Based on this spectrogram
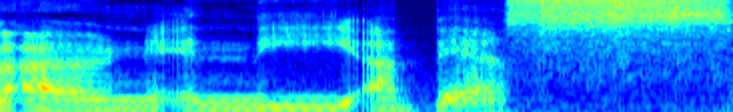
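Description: A man puts on a robotic character voice. It sits at a medium pitch. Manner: menacing.

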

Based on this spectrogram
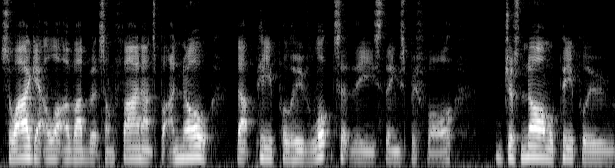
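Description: With a strong Lancashire accent, a man talks at a medium pitch with fairly even intonation. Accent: Lancastrian, thick. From Lancashire, England. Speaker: financial advisor, podcast host. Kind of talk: podcast monologue about finance. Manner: informal, conversational, slight hesitations.

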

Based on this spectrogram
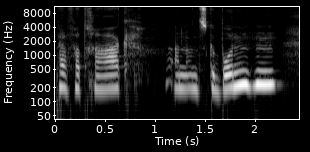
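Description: A woman with a fairly low pitch and a dark, mellow tone speaks on a very clean recording against a silent background. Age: 60s. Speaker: trained teacher, school founder. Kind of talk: interview.

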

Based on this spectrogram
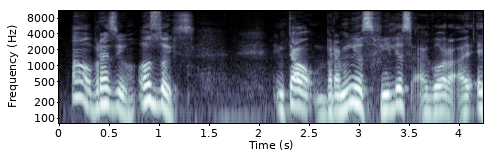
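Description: This man speaks with an Arabic accent. His tone is dark and mellow. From Syria. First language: Arabic (speaking Portuguese). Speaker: engineer turned home cook. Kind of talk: interview. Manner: hesitant, many fillers.

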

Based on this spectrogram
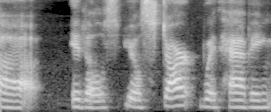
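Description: A woman speaks at a very slow pace on a very clean recording with a silent background. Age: 80s. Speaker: retired patient and former patient coordinator. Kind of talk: live Q&A interview, telling personal story. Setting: live video stream.

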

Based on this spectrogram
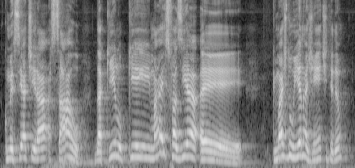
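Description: Very slowly, a man speaks in a high voice. His intonation is lively. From Itabuna, Bahia, Brazil. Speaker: humor page creator and comedian. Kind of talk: casual interview chat.

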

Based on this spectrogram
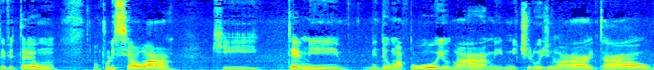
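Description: A woman talks very slowly, stopping often for long pauses. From Brazil, Cuiabá, Mato Grosso. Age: 30s. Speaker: podcast host and artist. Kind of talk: casual monologue. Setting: home. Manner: hesitant, many fillers.

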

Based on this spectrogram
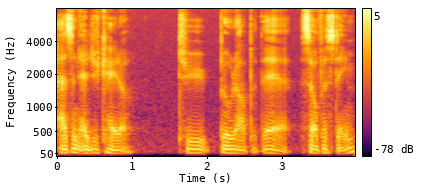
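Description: A man speaks with an Australian accent and a very deep, low pitch. Vocal fry runs through his voice. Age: 20s. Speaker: elementary school teacher. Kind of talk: casual interview chat.

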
